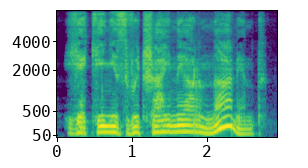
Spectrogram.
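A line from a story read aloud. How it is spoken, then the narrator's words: Whispered. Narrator (Belarusian): Прашаптала Ханым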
